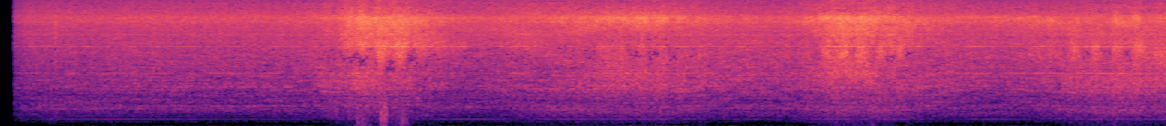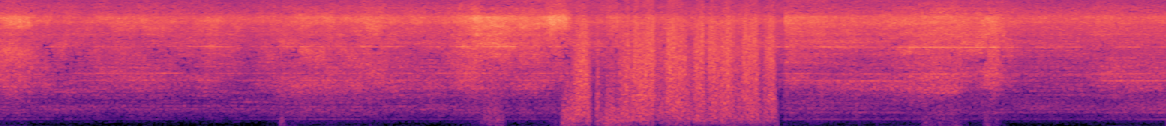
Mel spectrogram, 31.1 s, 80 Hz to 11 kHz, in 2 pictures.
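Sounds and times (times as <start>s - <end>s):
hair dryer: 0.2s - 31.0s.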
